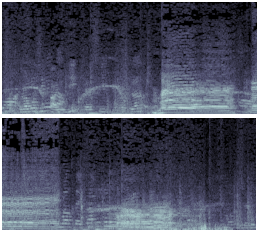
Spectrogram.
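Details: Garut sheep at a Cilawu farm in Garut, West Java, giving three strong, quavering bleats in quick succession over people talking in the background.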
